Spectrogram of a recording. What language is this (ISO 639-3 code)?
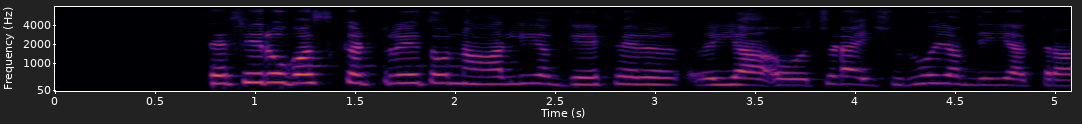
pan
